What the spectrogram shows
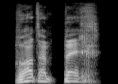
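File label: NL Speech Quick Commands Caramba, Dutch; World Of Warships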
